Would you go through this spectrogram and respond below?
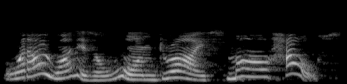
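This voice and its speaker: A woman's voice: high-pitched, big pitch swings, takes it slowly, phone-quality sound, pitched above the performer's own voice, heavily acted. A woman voicing a friendly, wishful dog in a children's storybook, emphatic and a little plaintive. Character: friendly dog longing for a cosy home.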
